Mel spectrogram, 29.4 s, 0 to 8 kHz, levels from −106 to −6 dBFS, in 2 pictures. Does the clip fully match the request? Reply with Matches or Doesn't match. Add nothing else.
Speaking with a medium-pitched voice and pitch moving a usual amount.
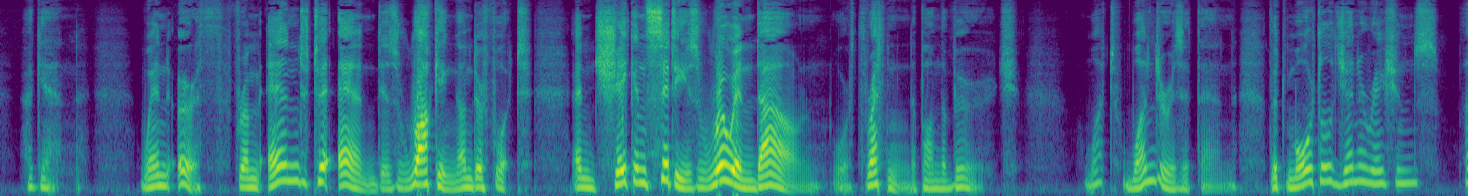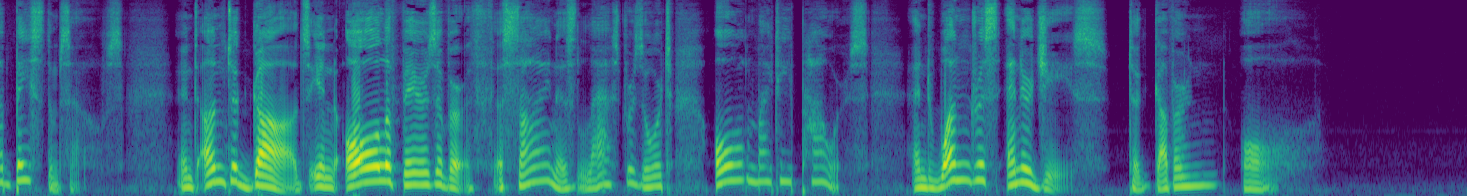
Doesn't match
